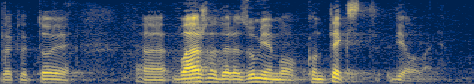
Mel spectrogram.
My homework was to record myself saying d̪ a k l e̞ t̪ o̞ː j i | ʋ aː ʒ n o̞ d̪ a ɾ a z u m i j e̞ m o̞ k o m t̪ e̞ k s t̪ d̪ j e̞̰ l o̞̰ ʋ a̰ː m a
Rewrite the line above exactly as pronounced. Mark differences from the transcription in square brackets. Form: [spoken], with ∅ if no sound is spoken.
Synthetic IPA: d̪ a k l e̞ t̪ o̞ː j [e] | ʋ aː ʒ n o̞ d̪ a ɾ a z u m i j e̞ m o̞ k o [n] t̪ e̞ k s t̪ d̪ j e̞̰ l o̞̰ ʋ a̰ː [ɲ] a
